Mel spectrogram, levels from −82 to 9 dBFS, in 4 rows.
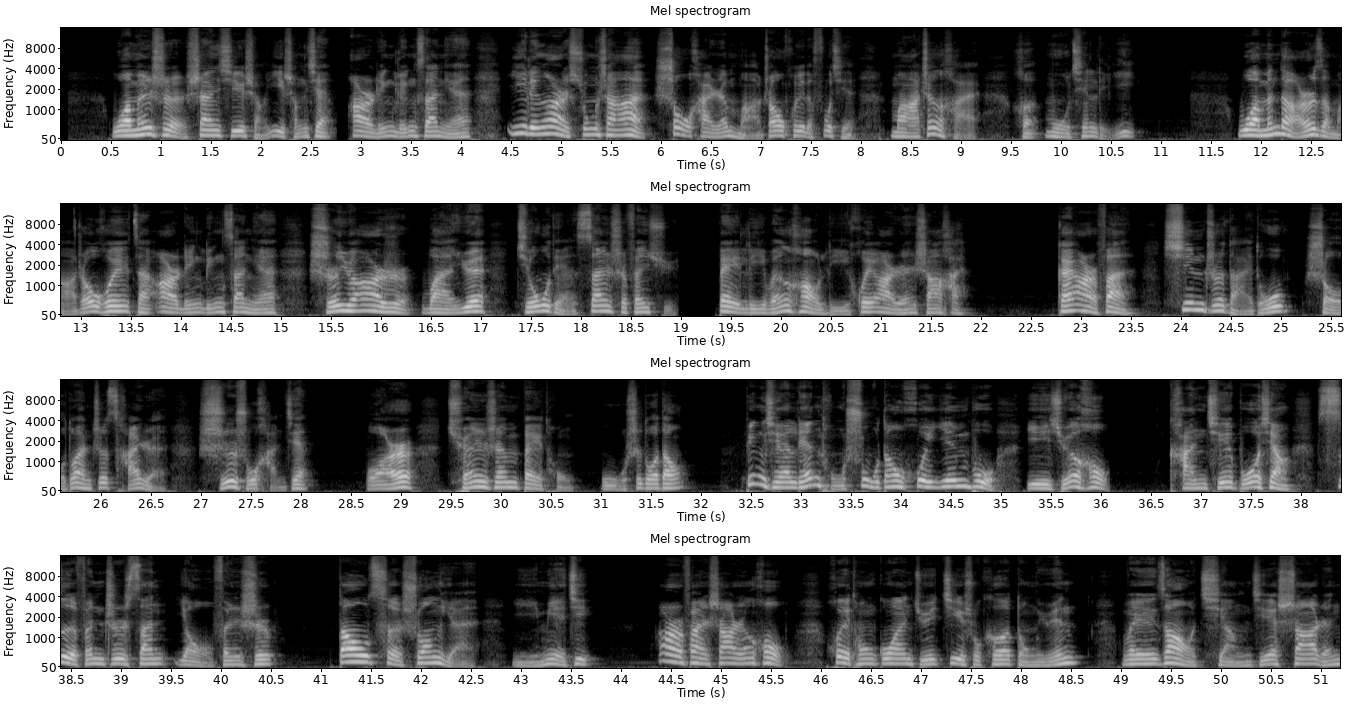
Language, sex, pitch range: Chinese, male, 125-170 Hz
